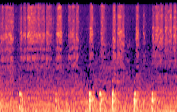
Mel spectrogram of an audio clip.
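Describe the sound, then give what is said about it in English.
Writing on a board during a math lecture: quiet, scratchy strokes and small taps in an irregular rhythm. The clustered marks grow more frequent toward the end, with no talk. “Hopefully I have enough room to write this.”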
